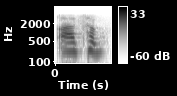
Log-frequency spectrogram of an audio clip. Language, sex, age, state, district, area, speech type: Manipuri, female, 18-30, Manipur, Kakching, rural, conversation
